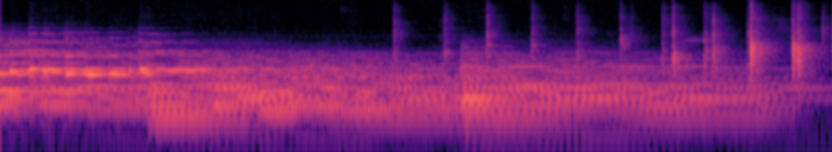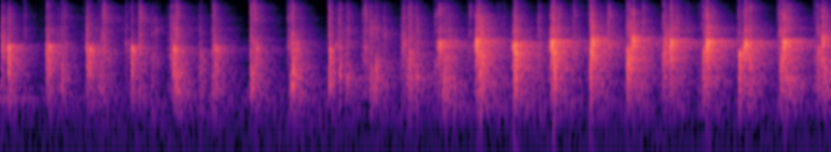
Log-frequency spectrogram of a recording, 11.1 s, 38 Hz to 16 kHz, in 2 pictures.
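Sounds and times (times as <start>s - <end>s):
hands clapping rhythmically: 2.6s - 11.0s.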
